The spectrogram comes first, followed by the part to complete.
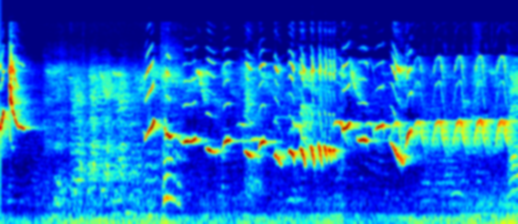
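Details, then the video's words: Aceh-type white-rumped shama, kept with a companion, giving a sharp high note, then varied whistles and a fast rippling run, ending in an evenly repeated, high, ringing whistled trill. "Murai Aceh + Punya Teman"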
